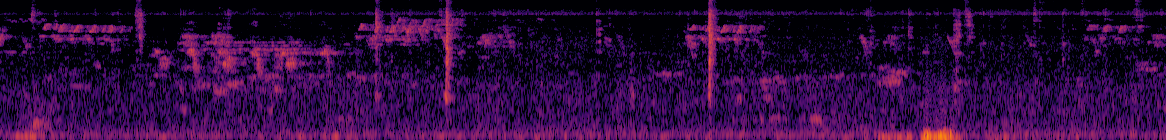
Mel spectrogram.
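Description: Faint, scattered bird chirps over a quiet background, with a couple of sharp clicks and a brief low thump about nine seconds in.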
